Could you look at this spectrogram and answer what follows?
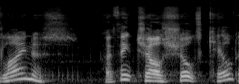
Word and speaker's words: Linus: It's not Linus, it's Linus or Linus.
